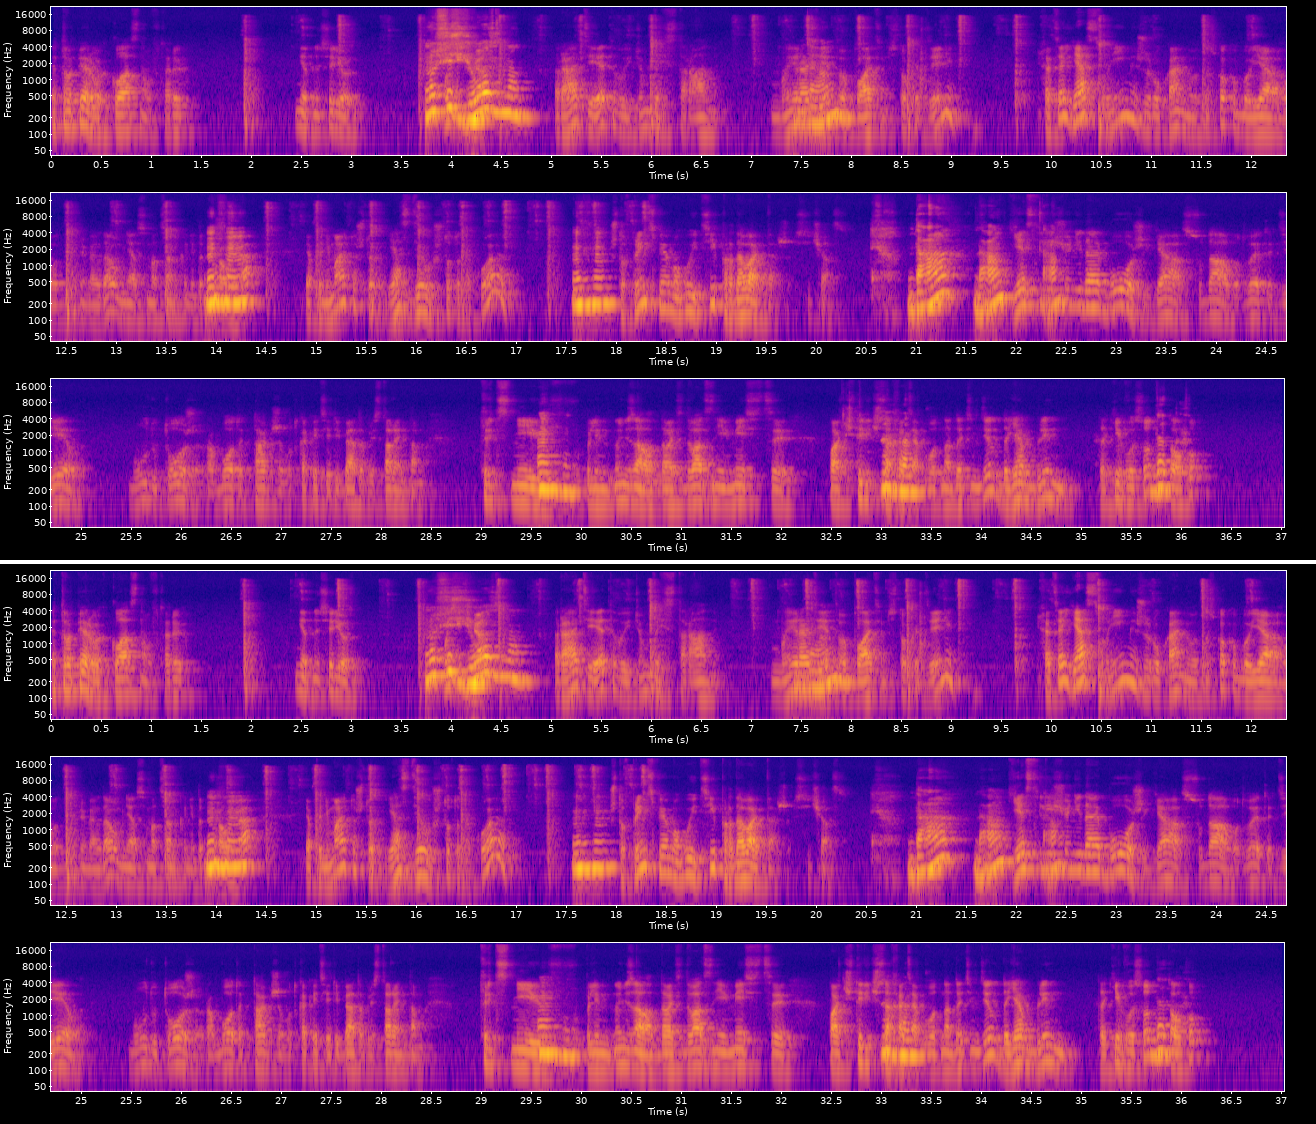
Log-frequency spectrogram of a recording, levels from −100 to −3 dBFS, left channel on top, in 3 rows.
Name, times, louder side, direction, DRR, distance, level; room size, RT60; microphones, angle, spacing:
voice 1, 0.1-1.3 2.4-3.1 3.9-4.4 5.1-6.7 7.2-9.0 9.9-14.3 15.0-16.4 16.6-16.9 18.2-20.2 22.0-25.0 25.5-28.4 29.0-32.0 32.5-34.9 35.2-36.1, right 2 dB, 45° right, 4 dB, 2.0 m, -36 dB
Scissors, 1.8-2.0 2.3-10.6 10.9-11.6 11.9-12.6 12.8-19.6, right 3 dB, 75° right, 4.5 m, -48 dB
voice 2, 3.7-4.8 7.4-8.0 13.9-14.3 17.6-18.0 20.5-22.0 22.3-22.5 29.6-29.9 33.0-33.4 35.7-35.9, left 2 dB, 40° left, 8 dB, 1.1 m, -26 dB
13.0 x 5.4 x 5.1 m, 0.37 s
head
